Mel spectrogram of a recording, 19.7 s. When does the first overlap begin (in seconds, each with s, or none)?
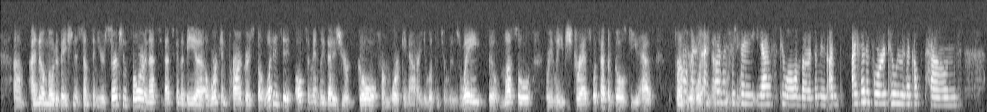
13.6 s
